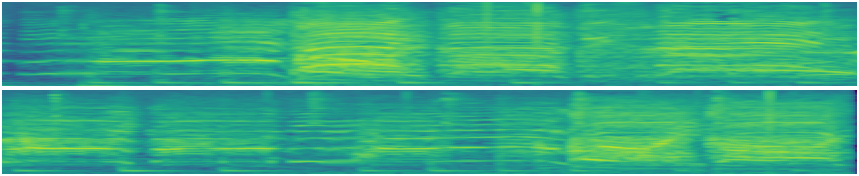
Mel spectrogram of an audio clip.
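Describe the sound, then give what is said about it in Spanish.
A large protest crowd outside the Palau Sant Jordi in Barcelona, before the Barça–Maccabi Tel Aviv Euroleague basketball game, chants "Boicot Israel" loudly in unison, many voices repeating the short rhythmic slogan in forceful bursts, with a steady low beat pulsing underneath. “Boicot Israel, se escuchaba fuera del Palau Sant Jordi, luego dentro, silencio absoluto.”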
